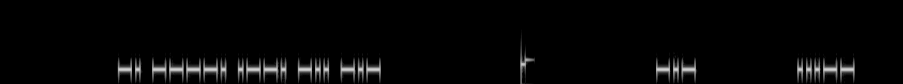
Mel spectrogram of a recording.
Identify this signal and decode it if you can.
Morse code, heard as a keyed tone, about 28 wpm, spaced as for 18 wpm, 700 Hz. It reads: N9PDK K3
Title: USA Call Signs - 5 Characters - 8x Character Spacing - 28wpm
